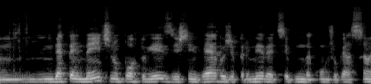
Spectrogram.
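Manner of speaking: usual speaking voice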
